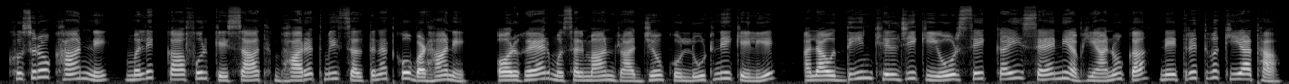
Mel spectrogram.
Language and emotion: Hindi, neutral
